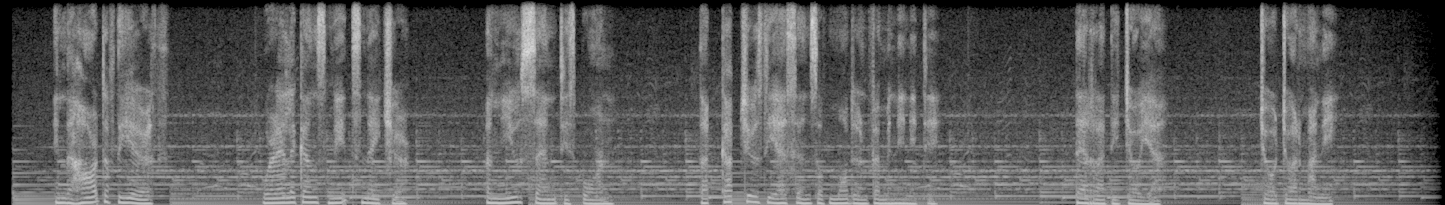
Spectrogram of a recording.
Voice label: English; Terra Di Giodia; Mexican female VoiceOver artist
